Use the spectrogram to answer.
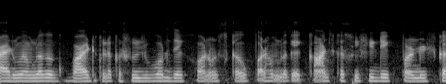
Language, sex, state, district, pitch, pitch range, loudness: Hindi, male, Haryana, Rohtak, 150 Hz, 150-155 Hz, -21 LUFS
